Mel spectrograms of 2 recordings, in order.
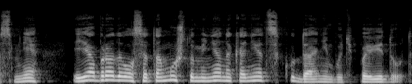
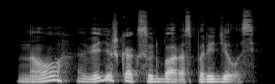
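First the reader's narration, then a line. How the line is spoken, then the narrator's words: Wry snort. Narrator (Russian): хмыкнул я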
